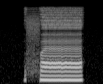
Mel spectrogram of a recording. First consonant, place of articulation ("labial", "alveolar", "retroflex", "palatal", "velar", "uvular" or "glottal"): labial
